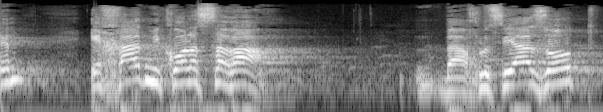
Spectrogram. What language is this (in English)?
Hebrew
